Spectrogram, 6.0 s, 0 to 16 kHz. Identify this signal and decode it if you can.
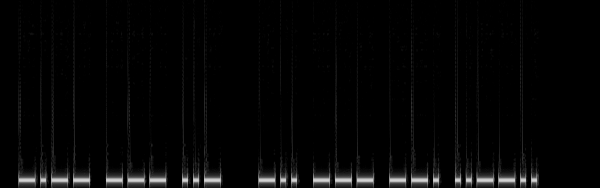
Morse code, heard as a keyed tone, about 22 wpm, 700 Hz. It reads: YOU DOG?
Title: Sentences from Top 1000 Words - Review Part 2 - 22wpm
